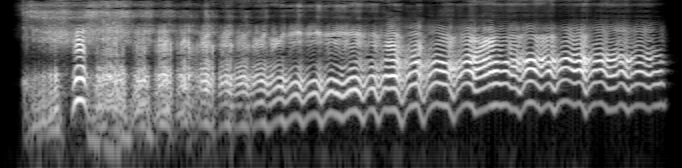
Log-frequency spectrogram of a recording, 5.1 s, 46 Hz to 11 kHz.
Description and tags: Evil Laugh 10
crazy, creature, demented, evil, goblin, imp, insane, laugh, laughter, mad, male, monster, psychotic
